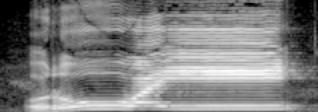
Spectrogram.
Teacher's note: را کے اوپر پیش ہے، اس کو موٹا پڑھا اور واو کو یا کے ساتھ ملایا۔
